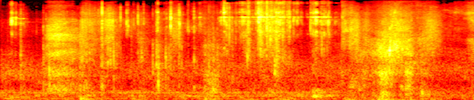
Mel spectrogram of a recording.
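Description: Baitcasting reel cranked during a lure retrieve: irregular small clicks and rod-handling noise.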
